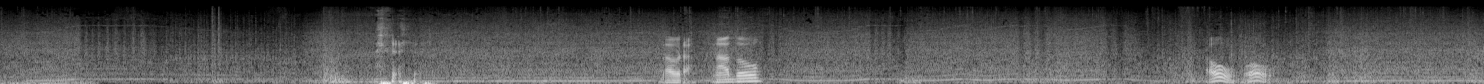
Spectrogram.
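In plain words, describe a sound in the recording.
A young man talks briefly into a microphone.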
